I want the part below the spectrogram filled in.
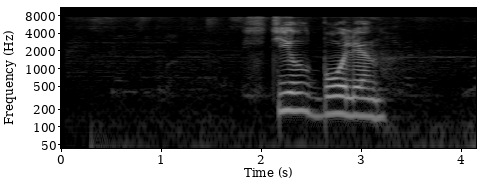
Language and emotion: Russian, neutral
